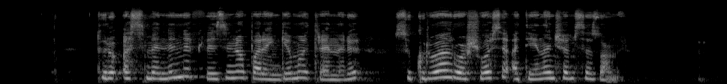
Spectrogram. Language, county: Lithuanian, Vilnius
